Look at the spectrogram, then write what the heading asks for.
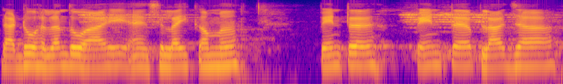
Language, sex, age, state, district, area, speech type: Sindhi, female, 60+, Gujarat, Junagadh, rural, spontaneous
